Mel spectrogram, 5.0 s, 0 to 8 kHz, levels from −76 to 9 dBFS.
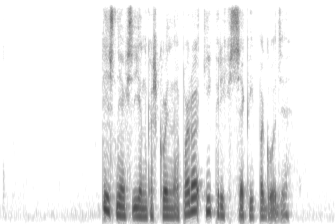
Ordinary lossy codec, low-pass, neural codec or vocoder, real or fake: none; 7.2 kHz; codec, 16 kHz, 2 kbps, X-Codec, HuBERT features, trained on LibriSpeech; fake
